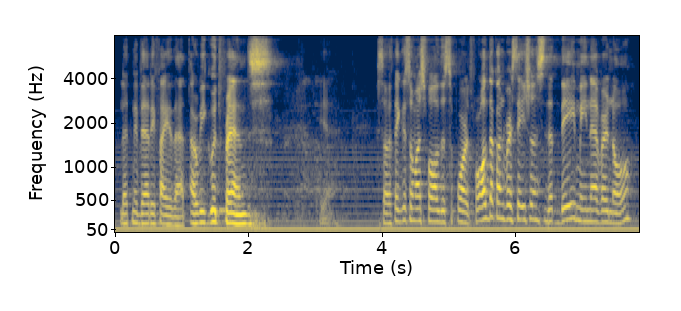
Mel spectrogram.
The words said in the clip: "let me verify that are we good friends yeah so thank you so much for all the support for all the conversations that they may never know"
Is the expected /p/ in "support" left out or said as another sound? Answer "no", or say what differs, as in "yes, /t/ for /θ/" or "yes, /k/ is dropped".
no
